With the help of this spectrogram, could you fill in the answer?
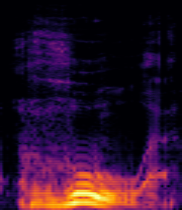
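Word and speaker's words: rua: Roo.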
